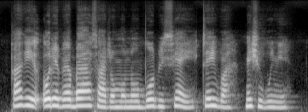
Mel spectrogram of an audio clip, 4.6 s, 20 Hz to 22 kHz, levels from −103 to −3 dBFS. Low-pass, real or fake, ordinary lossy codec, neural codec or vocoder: none; fake; none; codec, 44.1 kHz, 3.4 kbps, Pupu-Codec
